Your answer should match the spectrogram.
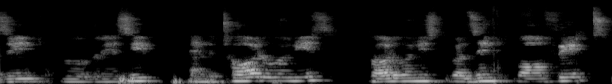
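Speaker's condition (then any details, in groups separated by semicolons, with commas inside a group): No condition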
